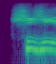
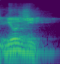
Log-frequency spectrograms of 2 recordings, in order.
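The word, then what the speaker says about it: 四時: Sometimes you say you you you take off the you don't say this shiji is not a thing. There's no something called the death hour. So you say yoji goji or nani works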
